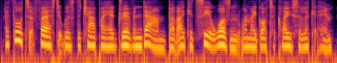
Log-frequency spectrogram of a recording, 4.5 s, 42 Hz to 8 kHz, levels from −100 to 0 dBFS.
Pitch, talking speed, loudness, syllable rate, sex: 175 Hz, 345 wpm, -18 LUFS, 6.5 syllables/s, female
